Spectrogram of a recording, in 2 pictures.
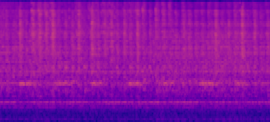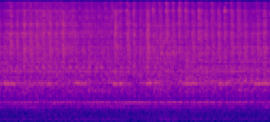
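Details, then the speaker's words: Sewing machine quilting a Christmas quilt, making a sound the owner calls not normal, cause unknown; excess bounce also noted (owner suspects something loose). Fast needle chatter with a light tick about once a second over a busy hum. Abnormal stitching noise. "One. Two, it is making a sound that my machine is making a sound that is not normal sound."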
